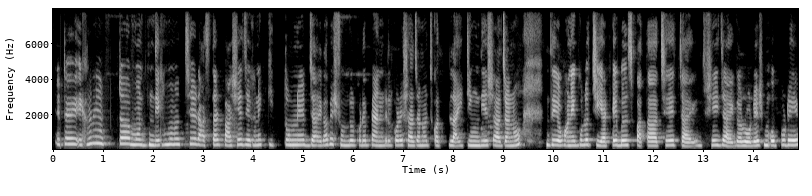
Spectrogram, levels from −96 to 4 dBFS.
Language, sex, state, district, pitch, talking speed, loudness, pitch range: Bengali, female, West Bengal, North 24 Parganas, 270 Hz, 135 wpm, -17 LUFS, 255-285 Hz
